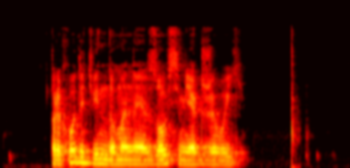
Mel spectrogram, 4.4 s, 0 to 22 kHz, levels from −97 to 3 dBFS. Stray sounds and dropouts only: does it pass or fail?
fail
